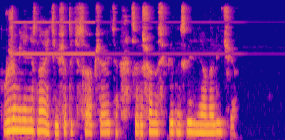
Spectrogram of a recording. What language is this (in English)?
Russian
